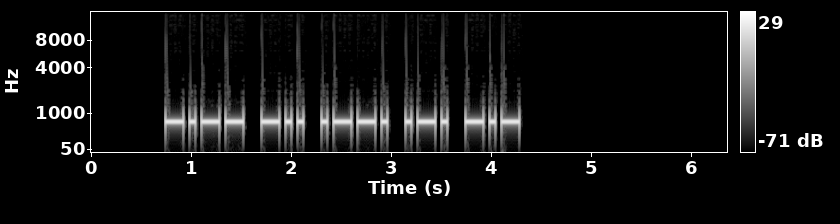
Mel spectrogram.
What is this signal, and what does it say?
Morse code, heard as a keyed tone, about 20 wpm, 700 Hz. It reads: YDPRK
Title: Code Groups - 5 Letters - 20wpm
